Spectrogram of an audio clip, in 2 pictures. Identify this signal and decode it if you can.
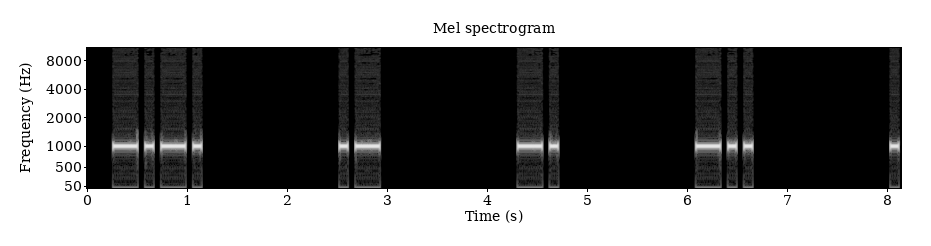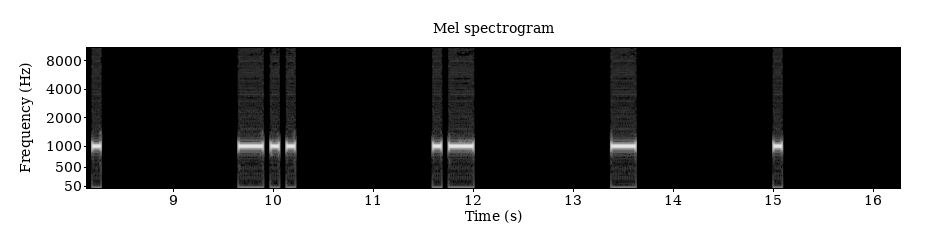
Morse code, heard as a keyed tone, about 15 wpm, spaced as for 5 wpm, 1000 Hz. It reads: CANDIDATE
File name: 5wpm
